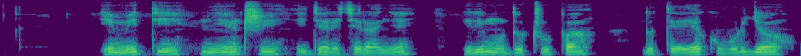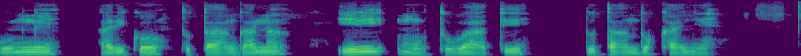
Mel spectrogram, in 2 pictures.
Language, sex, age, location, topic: Kinyarwanda, male, 25-35, Kigali, health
